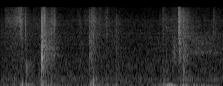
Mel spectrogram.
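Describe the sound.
Tarot cards are shuffled and drawn from a deck, making a few faint, quick papery riffles and soft slaps spread across the moment.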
